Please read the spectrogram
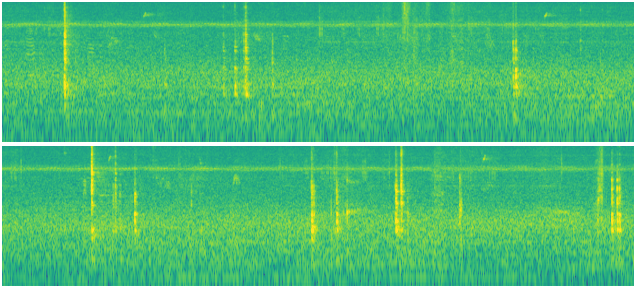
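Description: Irregular clicks and knocks from hands working on the electric push lawnmower, its motor not running, over a steady high-pitched insect drone.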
